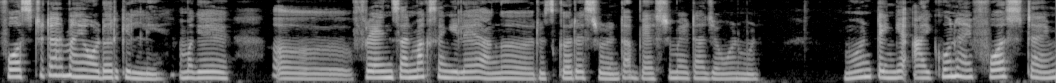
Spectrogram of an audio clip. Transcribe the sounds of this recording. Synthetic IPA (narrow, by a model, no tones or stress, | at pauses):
fəɾsʈʈajmːaɦiɔɾɖəɾkelːiməɡe | fɾeɳɖsanimaɡsãŋɡileãŋɡɾut͡skəɾːesʈuɾəɳʈabesʈmɛɭʈad͡ʑeʋəɳm̤əɳ | m̤əɳt̪ẽŋɡeʔajkuːnaɦifəɾsʈːajm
